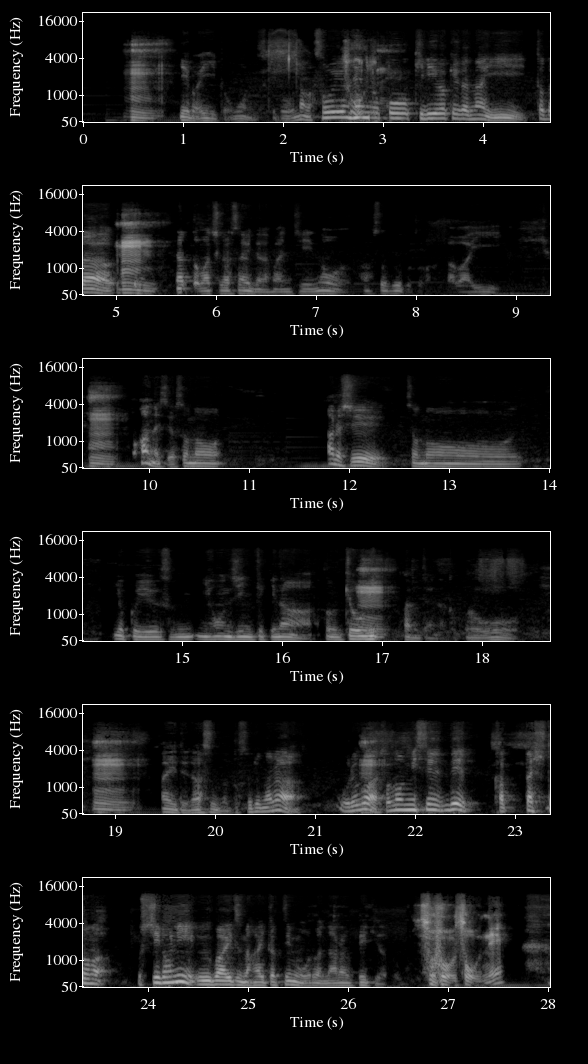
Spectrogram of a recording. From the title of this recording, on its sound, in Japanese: リモート収録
